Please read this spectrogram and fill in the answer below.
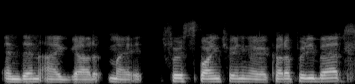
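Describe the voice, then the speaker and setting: A man's voice: medium pitch, fairly even intonation, normal speed, dry recording, lo-fi sound. A young man from Belgium hosting a podcast interview over a video call, hesitant, filling with um and like. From Belgium, Antwerp. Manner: hesitant, fills with "um" and "like". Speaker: podcast host. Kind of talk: casual interview.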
